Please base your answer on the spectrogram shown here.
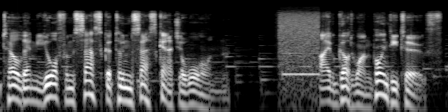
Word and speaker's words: Saskatchewan: from a place called Saskatchewan it's not actually hard to pronounce just like it's spelled but if you haven't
